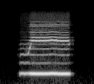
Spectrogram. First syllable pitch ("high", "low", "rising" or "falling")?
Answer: high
